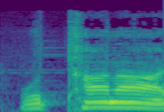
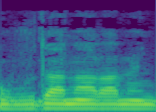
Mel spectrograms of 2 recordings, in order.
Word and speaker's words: 우다나: 그러니까 여기에 우다나, 우타나 이러는데 이제 범어 발음은 우다나라는 게요.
